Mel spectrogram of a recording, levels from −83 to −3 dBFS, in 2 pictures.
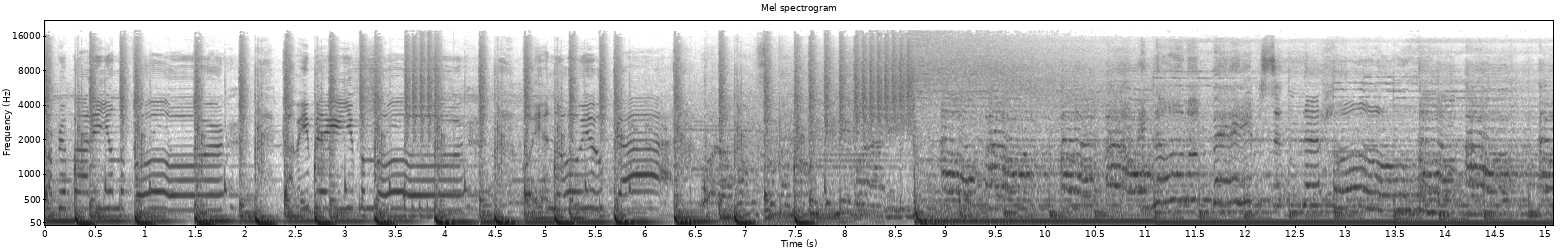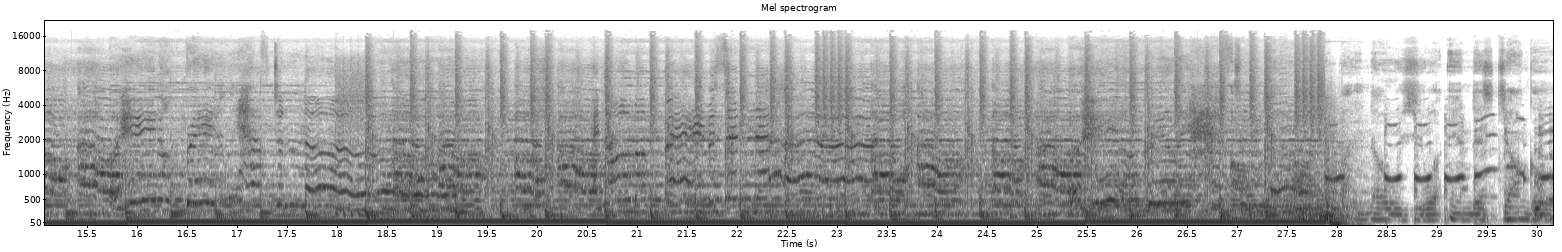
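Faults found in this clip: Clock drift buffer slips, 0.87 to 29.81 s. Regular click or pop about every 1.61 s while signal is present, roughly twenty in all. Likely cause: two devices on independent clocks, so the interface buffer drifts until a block is dropped or repeated. Interval fits a clock mismatch of roughly 700 ppm and slips of around 70 samples each. Check clock sync or async resampling.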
